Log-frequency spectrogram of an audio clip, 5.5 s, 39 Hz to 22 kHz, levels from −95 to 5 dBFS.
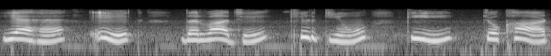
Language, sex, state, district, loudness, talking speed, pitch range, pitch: Hindi, female, Haryana, Rohtak, -16 LUFS, 65 wpm, 230-285 Hz, 260 Hz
